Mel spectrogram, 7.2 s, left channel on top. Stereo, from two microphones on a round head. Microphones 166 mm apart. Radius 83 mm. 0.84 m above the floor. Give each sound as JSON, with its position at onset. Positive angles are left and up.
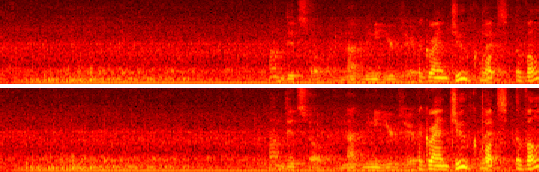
{"t": 3.6, "sound": "a man speaking", "side_deg": -60, "distance_m": 4.5}
{"t": 5.6, "sound": "a man speaking", "side_deg": -40, "distance_m": 0.7}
